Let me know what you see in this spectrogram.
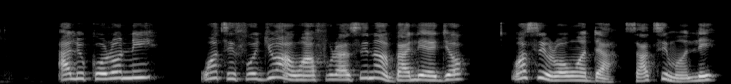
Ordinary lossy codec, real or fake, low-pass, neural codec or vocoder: none; fake; 7.2 kHz; codec, 16 kHz, 4 kbps, X-Codec, WavLM features, trained on Multilingual LibriSpeech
